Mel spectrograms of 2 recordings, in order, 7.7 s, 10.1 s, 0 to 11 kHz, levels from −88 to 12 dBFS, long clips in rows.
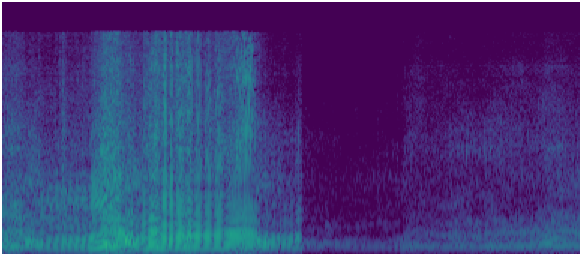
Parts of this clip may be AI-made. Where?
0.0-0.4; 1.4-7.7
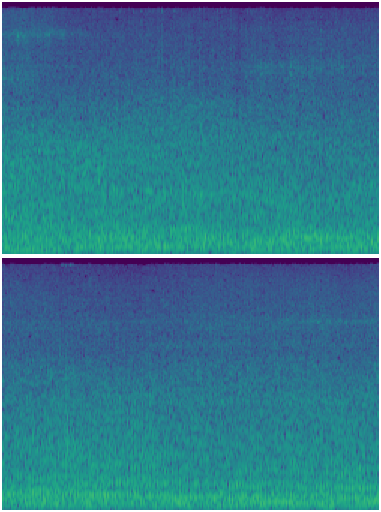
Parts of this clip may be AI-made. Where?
7.6-8.2

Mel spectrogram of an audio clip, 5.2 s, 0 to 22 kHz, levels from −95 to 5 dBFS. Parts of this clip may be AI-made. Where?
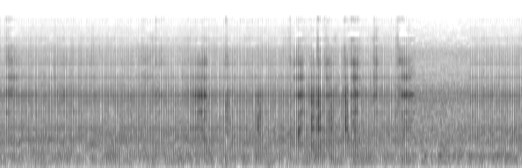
0.0-4.1; 4.7-5.2

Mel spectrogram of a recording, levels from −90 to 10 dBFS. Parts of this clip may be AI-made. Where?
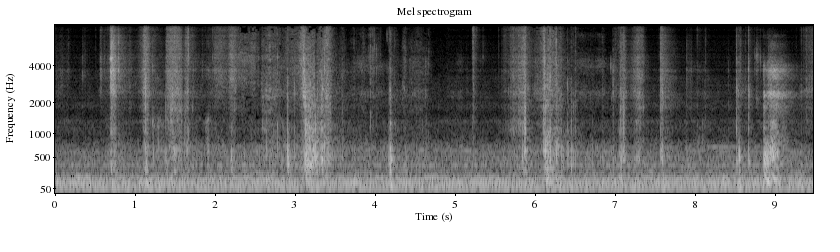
0.0-2.3; 4.9-5.9; 7.1-9.5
